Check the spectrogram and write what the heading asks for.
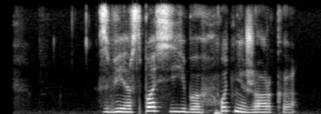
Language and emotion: Russian, sad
